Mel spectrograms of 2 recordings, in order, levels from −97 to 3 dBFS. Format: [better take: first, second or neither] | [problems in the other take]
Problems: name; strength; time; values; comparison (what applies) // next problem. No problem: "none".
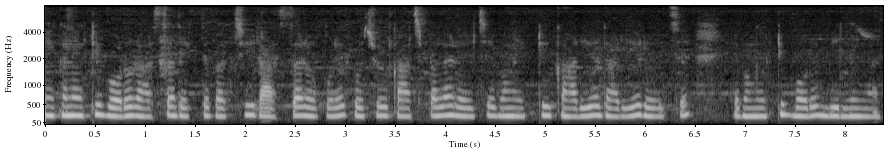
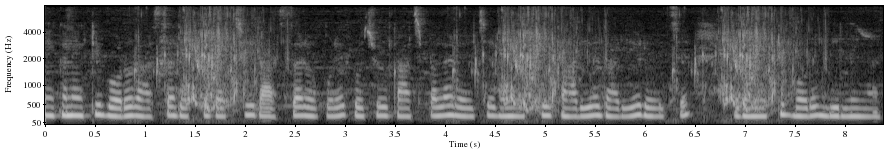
first | background sound (Splash, splatter); 8 dB below the speech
